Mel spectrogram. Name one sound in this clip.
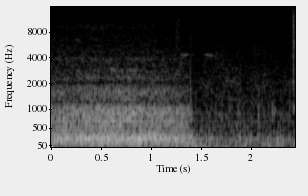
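A kettle hisses loudly with escaping steam.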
